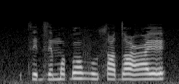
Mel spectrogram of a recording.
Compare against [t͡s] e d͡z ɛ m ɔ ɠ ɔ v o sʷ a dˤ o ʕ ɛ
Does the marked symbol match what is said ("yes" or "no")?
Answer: yes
